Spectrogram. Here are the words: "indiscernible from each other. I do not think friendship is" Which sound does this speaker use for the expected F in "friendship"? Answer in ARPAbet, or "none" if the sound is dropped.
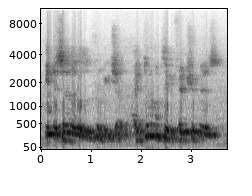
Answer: F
